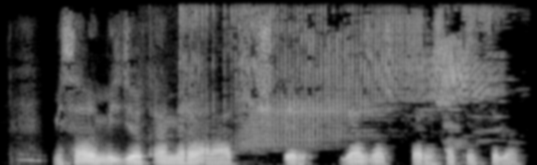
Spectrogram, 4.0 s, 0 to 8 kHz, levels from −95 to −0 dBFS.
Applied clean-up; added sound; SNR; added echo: classical method Wiener filter.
